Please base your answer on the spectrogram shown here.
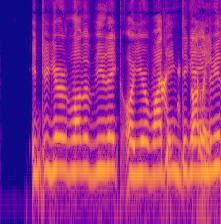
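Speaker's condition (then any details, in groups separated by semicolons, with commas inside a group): Cerebral palsy; since childhood, wheelchair user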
